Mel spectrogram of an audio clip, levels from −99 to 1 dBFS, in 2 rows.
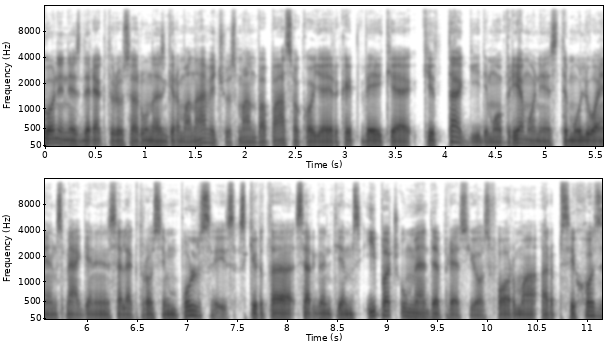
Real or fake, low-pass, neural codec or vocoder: real; 14.4 kHz; none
